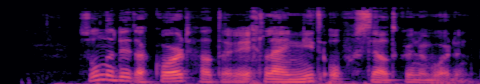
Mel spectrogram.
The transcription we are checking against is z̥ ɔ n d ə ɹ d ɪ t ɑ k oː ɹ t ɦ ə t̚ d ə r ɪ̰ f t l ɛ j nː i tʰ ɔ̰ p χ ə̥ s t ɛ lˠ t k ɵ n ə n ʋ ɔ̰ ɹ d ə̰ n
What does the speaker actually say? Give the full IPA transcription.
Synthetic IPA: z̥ ɔ n d ə ɹ d ɪ t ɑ k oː ɹ t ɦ ɑ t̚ d ə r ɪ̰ χ t l ɛ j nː i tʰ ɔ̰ p χ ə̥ s t ɛ lˠ t k ɵ n ə n ʋ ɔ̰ ɹ d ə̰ n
